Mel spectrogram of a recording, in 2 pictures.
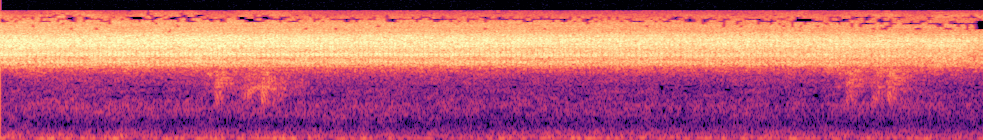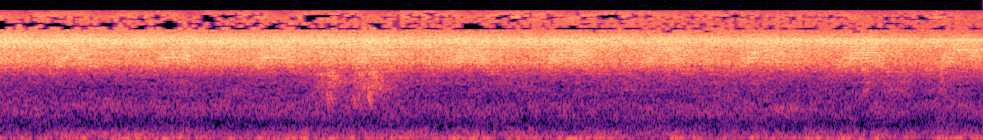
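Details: Cicadas in the bamboo grove of Yongsan Family Park, Seoul, on a summer day: a steady, dense high-pitched shrill drone holds throughout without pause, fading slightly after four seconds, with a few faint soft brushing bursts underneath.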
